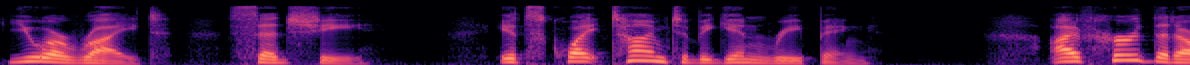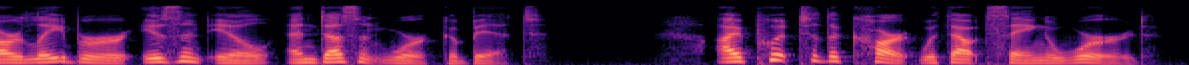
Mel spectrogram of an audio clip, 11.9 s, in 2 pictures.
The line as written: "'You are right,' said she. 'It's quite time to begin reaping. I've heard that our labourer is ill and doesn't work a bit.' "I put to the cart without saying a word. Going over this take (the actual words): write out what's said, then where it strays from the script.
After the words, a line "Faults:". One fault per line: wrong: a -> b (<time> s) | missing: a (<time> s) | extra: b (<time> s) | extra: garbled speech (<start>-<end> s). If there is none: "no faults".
"'You are right,' said she. 'It's quite time to begin reaping. I've heard that our labourer isn't ill and doesn't work a bit.' "I put to the cart without saying a word.
Faults:
wrong: is -> isn't (6.6 s)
